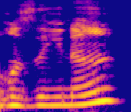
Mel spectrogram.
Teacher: तो ख़ज़ीना आपने ख़ा को हेवी करना है, तो ज़ी को आपने इंशाल्लाह लाइट पढ़ना है, लेकिन दाल के मखरज से डिफ़र करना है, ठीक है?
